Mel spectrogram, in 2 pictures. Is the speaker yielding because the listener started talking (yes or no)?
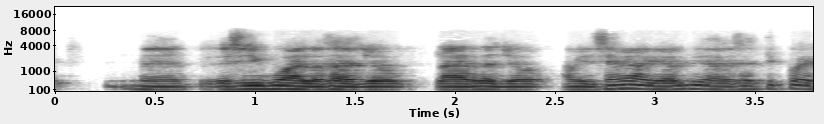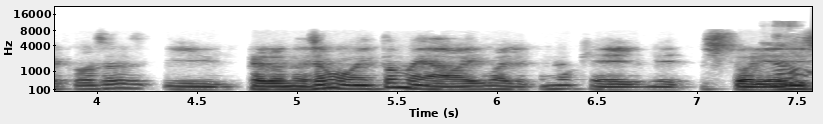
yes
